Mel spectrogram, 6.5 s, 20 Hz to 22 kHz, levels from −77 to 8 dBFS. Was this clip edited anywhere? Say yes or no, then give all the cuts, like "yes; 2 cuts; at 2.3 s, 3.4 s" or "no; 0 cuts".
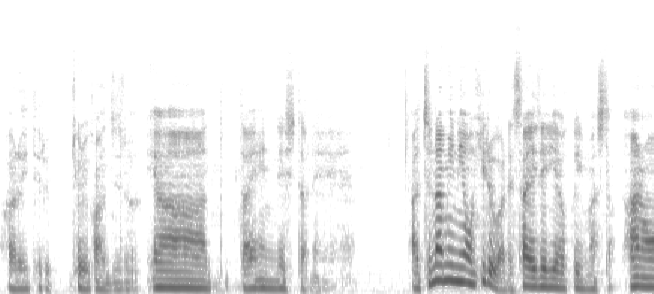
yes; 1 cut; at 1.4 s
